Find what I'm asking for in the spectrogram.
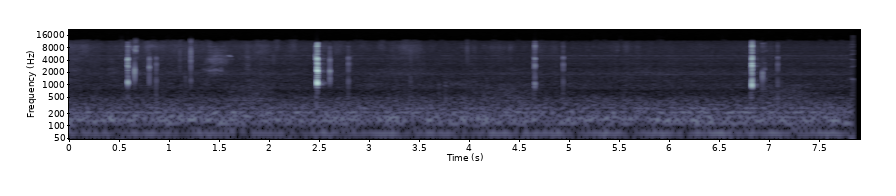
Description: is only a few hours old and has the hiccups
